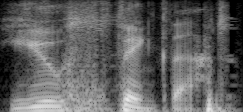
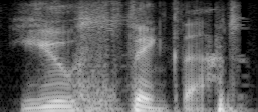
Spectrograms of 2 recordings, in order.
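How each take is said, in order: First: It sounds angry. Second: It sounds angry.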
